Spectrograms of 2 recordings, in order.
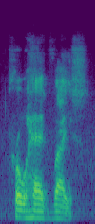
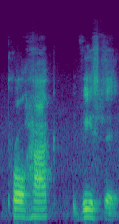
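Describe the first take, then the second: First: The phrase is given an English-style pronunciation. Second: The phrase is given a Latin-style pronunciation. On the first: "If I say it in English"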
